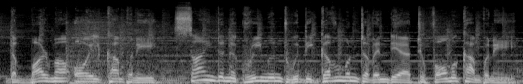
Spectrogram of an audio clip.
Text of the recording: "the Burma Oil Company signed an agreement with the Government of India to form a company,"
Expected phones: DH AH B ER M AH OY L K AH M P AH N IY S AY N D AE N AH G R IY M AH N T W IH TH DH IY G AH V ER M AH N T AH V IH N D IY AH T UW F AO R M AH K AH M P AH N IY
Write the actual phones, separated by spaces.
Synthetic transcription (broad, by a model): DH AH B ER M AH OY L K AH M P AH N IY S AY N D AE N AH G R IY M AH N T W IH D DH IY G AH V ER M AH N T AH V IH N D IY AH T UW F AO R M AH K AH M P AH N IY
